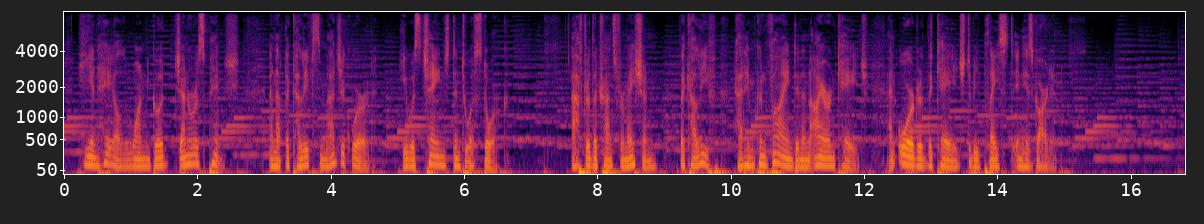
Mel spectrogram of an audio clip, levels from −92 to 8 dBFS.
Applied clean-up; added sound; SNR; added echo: none; Keyboard (musical); 17 dB; none.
